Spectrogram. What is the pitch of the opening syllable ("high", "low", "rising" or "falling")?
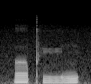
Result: high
